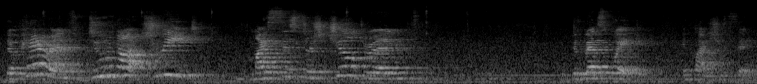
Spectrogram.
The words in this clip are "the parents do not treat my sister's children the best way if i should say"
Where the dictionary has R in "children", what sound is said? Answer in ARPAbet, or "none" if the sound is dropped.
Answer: R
